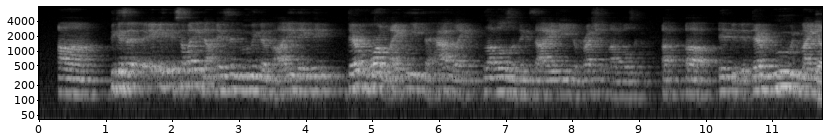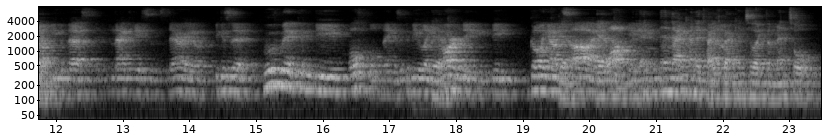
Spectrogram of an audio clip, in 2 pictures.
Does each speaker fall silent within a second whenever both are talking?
No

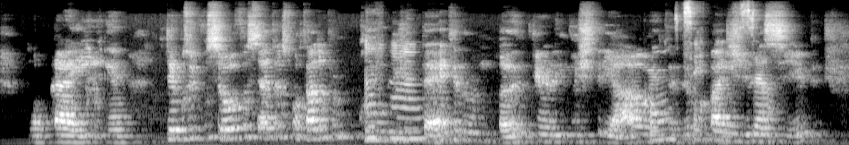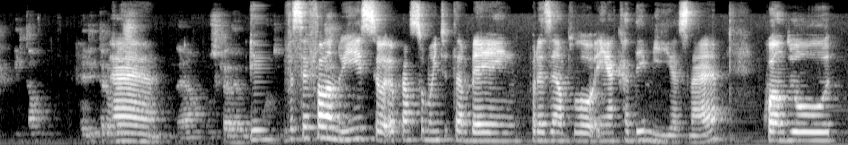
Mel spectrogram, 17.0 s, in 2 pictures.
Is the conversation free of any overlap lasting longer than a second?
No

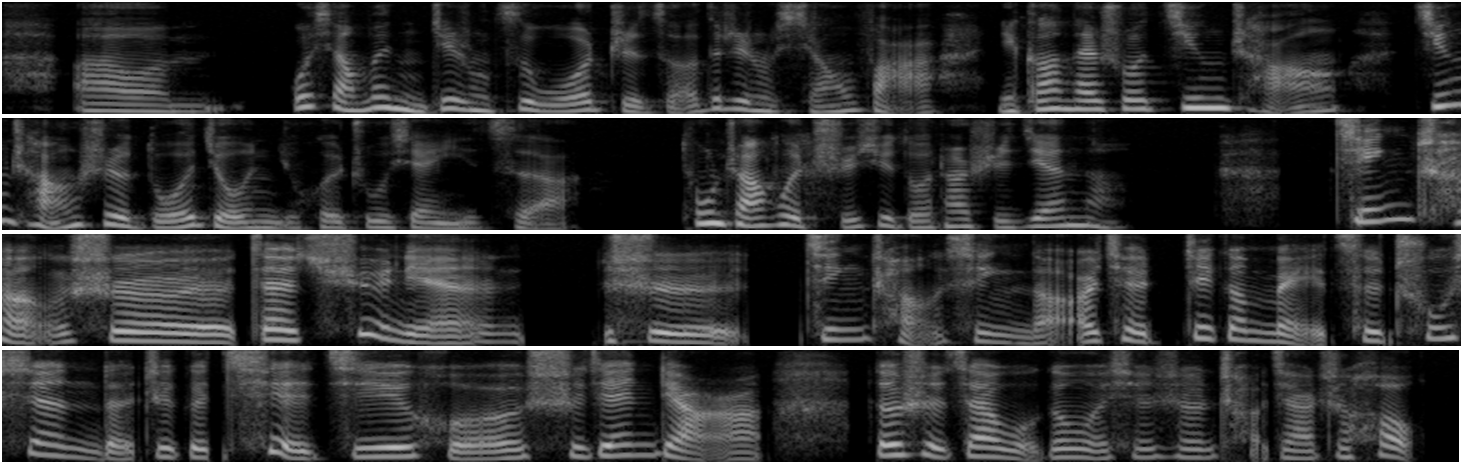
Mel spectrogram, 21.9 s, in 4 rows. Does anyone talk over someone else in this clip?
No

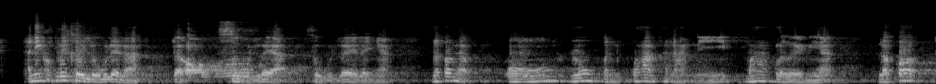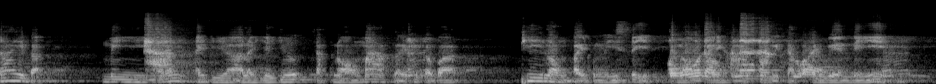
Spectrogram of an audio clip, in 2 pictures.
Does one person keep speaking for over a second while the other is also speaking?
Yes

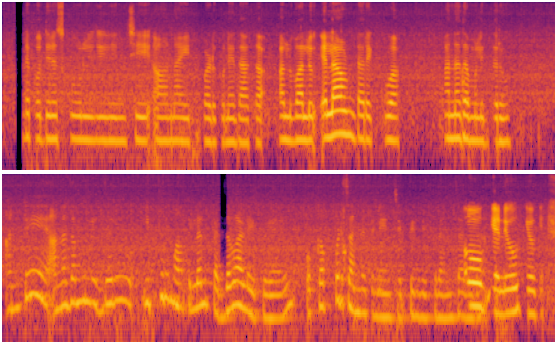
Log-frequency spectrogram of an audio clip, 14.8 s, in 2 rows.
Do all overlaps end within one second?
Yes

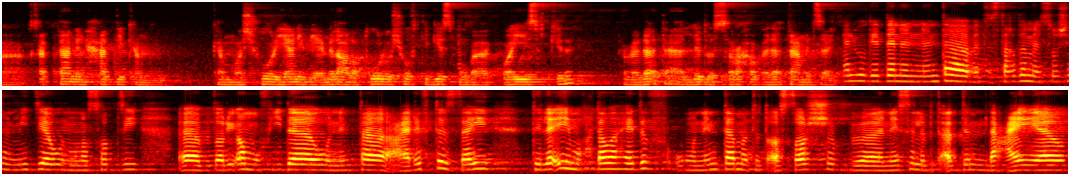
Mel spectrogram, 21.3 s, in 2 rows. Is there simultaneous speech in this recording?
No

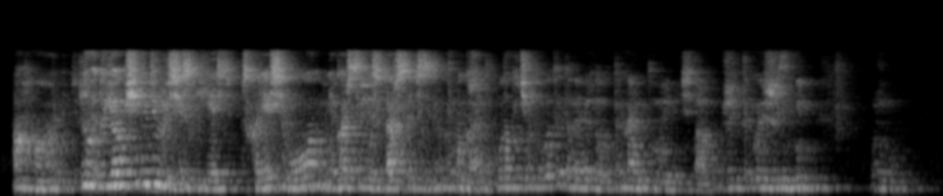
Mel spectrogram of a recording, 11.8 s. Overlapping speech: Yes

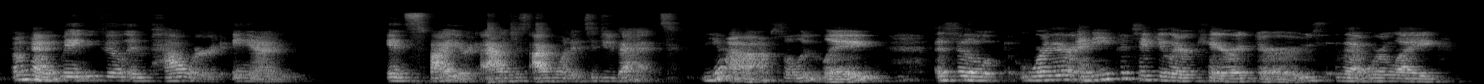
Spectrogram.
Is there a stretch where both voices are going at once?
No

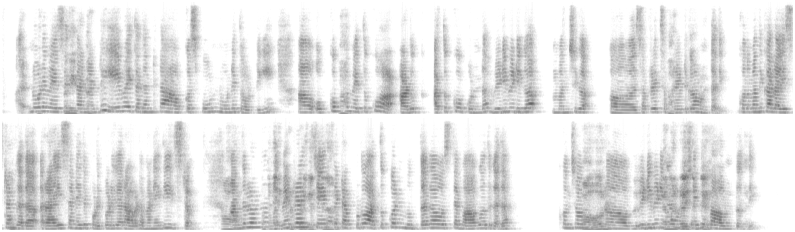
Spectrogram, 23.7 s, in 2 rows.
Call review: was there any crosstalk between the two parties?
Yes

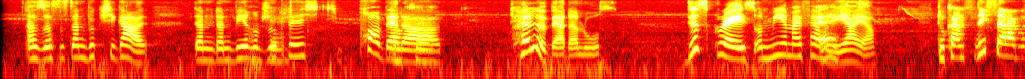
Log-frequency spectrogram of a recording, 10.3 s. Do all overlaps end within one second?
Yes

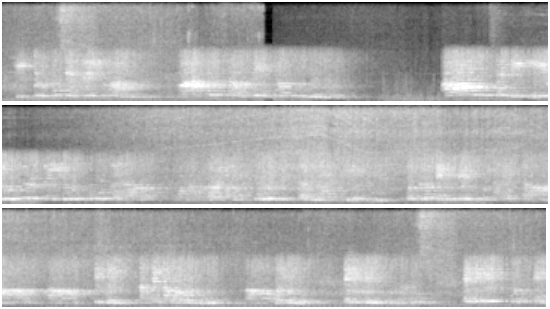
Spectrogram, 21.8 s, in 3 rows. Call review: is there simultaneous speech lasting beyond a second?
No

